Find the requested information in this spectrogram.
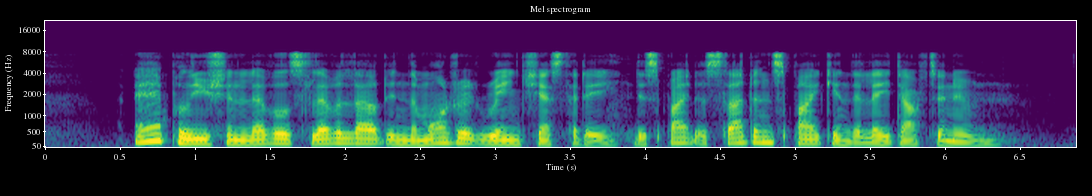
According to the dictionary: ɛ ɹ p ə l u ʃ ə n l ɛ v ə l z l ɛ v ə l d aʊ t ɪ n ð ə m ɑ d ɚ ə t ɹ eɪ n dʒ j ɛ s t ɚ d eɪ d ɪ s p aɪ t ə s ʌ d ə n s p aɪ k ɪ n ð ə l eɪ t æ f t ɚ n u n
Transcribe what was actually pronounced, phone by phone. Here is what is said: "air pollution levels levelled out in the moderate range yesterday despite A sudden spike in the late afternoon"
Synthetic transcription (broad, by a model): ɛ p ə l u ʃ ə n l ɛ v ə l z l ɛ v ə l d aʊ t ɪ n ð ə m ɑ d ɚ ə t ɹ eɪ n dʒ j ɛ s t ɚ d eɪ d ɪ s p aɪ t ə s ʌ d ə n s p aɪ k ɪ n ð ə l eɪ t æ f t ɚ n u n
